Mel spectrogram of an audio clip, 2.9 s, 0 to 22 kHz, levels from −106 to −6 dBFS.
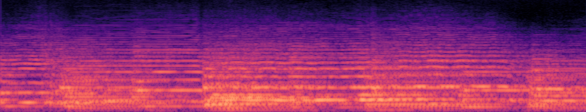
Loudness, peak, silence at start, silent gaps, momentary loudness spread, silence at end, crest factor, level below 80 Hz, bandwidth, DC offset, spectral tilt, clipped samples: -30 LUFS; -16 dBFS; 0 s; none; 5 LU; 0 s; 14 dB; -64 dBFS; 13 kHz; under 0.1%; -5.5 dB/octave; under 0.1%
